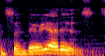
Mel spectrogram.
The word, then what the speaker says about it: tsundere: The T is silent in tsundere.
